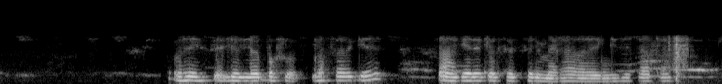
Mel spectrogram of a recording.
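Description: Throughout, the speech has gone through a GSM full-rate codec, consistent with a 13 kbps link. Nothing above 3.8 kHz survives, and the voice has a buzzy, gravelly roughness.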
